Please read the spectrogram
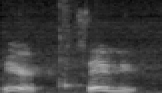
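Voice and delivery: ordinary talk, nothing marked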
